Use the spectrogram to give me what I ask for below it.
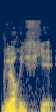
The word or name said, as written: glorifier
